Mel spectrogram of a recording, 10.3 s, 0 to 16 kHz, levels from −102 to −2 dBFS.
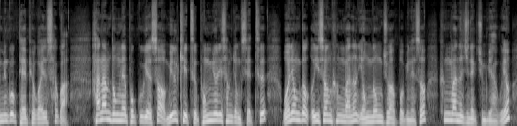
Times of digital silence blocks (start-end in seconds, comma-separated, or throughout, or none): none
